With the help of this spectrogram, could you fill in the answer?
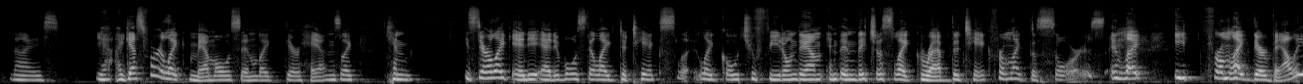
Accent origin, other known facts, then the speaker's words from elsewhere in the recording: Brazil; moved away; I'm from Brazil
